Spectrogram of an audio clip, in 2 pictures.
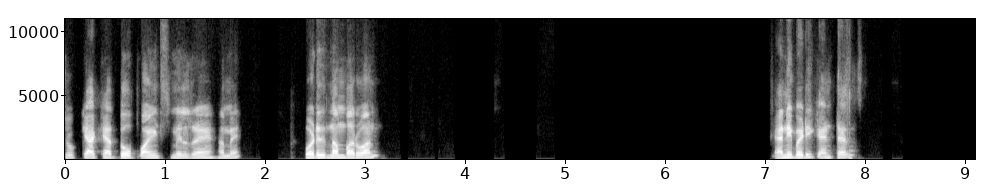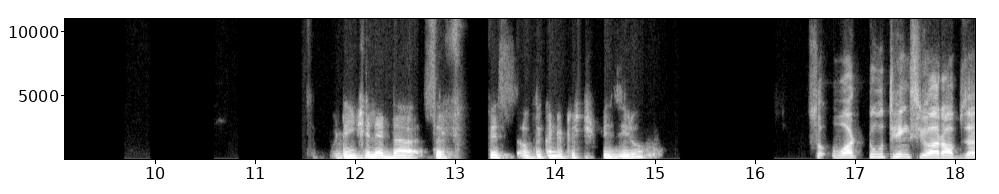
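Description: A young man speaks through a headset microphone, explaining with animation in short bursts.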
